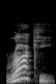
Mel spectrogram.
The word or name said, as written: raki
